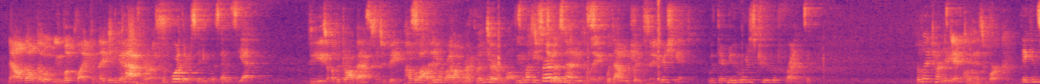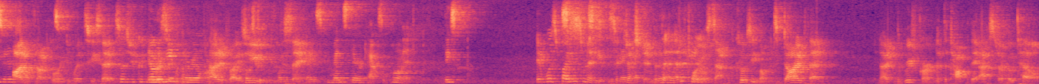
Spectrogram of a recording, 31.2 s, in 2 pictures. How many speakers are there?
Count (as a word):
two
